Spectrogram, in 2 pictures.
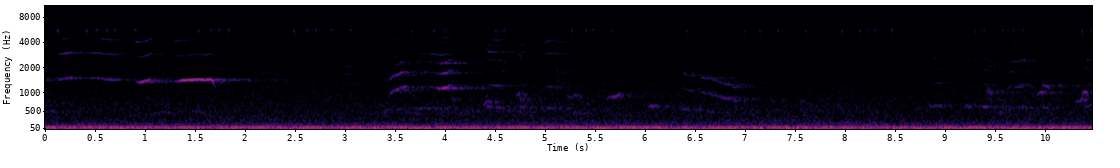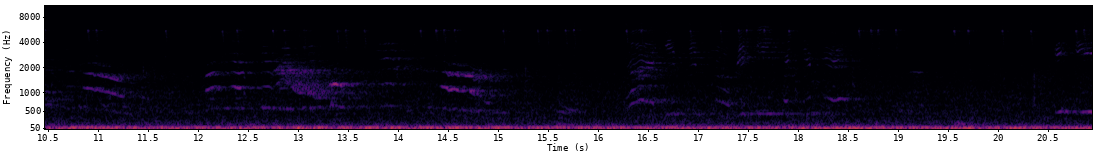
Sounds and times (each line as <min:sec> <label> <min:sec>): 0:00.0 birds 0:20.9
